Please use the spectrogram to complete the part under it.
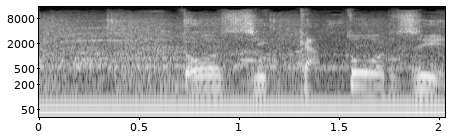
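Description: A volleyball is struck hard with a hand.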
